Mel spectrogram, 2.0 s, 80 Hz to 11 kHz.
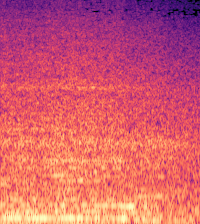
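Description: Electric sunroof motor of a 2008 Honda CR-V whirring steadily as the glass panel slides back to fully open, easing off near the end.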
